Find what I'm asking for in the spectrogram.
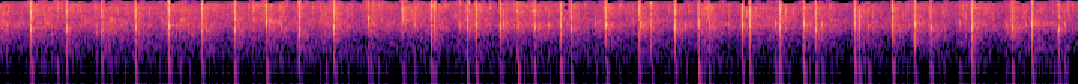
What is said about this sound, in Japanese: Big clap, big clap. All right.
